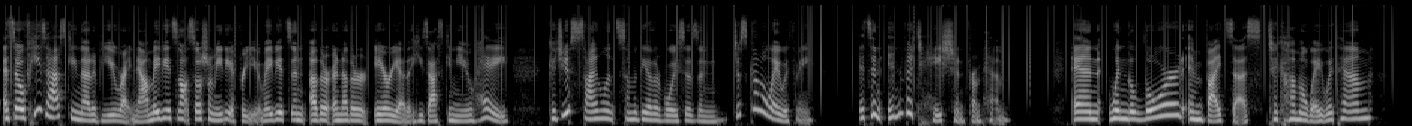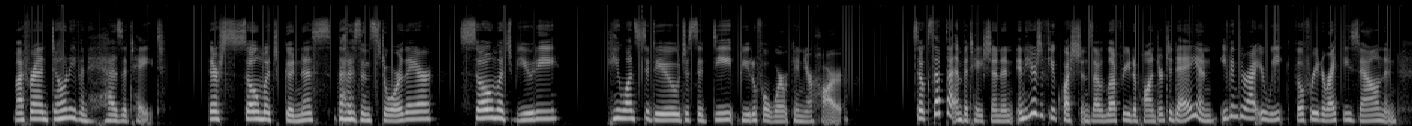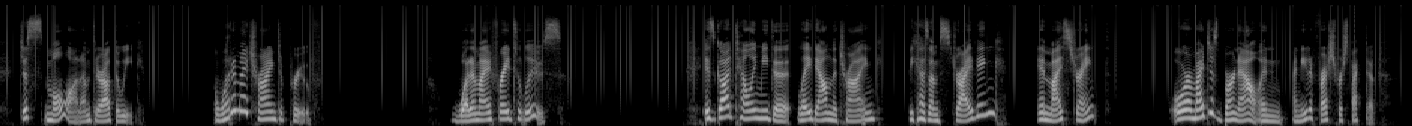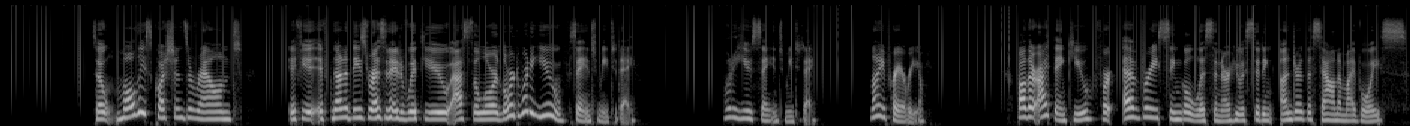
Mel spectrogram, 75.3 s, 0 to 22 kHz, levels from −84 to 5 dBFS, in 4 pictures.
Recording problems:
crackle, like an old record; faint; 25 dB below the speech

